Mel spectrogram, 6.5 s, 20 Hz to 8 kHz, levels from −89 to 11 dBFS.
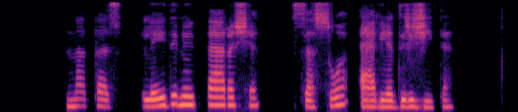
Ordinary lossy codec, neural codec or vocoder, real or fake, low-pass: AAC, 48 kbps; codec, 16 kHz in and 24 kHz out, 2.2 kbps, FireRedTTS-2 codec; fake; 7.2 kHz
